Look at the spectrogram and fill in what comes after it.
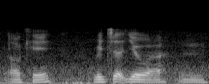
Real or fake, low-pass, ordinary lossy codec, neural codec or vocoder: real; 5.4 kHz; none; none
